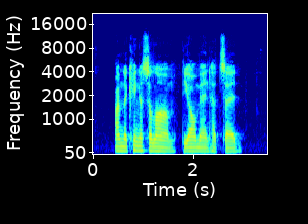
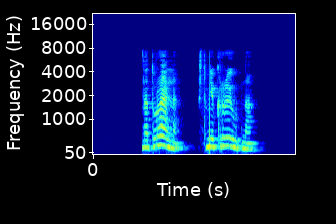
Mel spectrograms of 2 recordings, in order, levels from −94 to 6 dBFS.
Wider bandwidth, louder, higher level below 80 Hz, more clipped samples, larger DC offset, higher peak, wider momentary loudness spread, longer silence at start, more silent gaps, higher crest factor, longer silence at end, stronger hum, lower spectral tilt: first, 13 kHz vs 8 kHz; first, -33 LUFS vs -39 LUFS; first, -72 dBFS vs -80 dBFS; neither; neither; first, -14 dBFS vs -20 dBFS; second, 8 LU vs 13 LU; second, 0.45 s vs 1 s; neither; about the same, 22 dB vs 22 dB; second, 0.55 s vs 0.8 s; neither; about the same, -4 dB/octave vs -4 dB/octave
